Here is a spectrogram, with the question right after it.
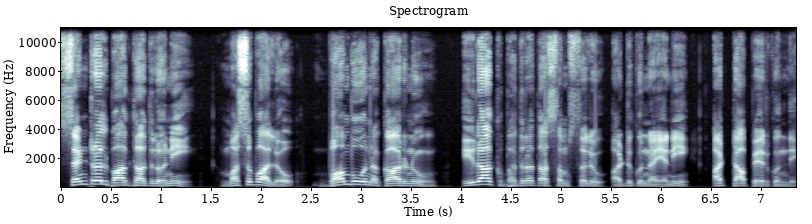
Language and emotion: Telugu, neutral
